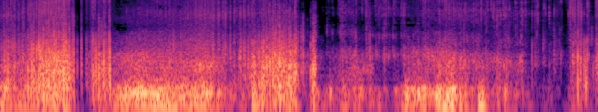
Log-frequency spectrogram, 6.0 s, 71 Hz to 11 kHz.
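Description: Long pointed green acrylic nails on both hands scratch a purple spherical foam cover on a microphone. The result is a dense, low, rumbling crackle and crunch, heavy in the bass with little high end. It runs almost continuously, with brief drops near 0.8, 3 and 5.6 seconds.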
